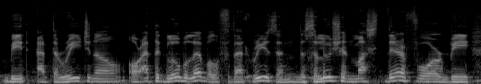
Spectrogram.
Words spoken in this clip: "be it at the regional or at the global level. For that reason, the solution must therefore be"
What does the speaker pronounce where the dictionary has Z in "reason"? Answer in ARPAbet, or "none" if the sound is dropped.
Z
